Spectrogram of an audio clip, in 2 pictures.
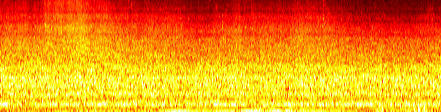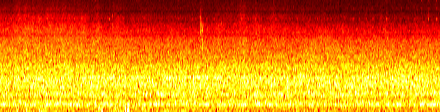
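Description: Steady mechanical hum of a cargo ship's engines and machinery, holding one pitch, under a rush of wind and water, with a few brief thumps about eight and eleven seconds in.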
